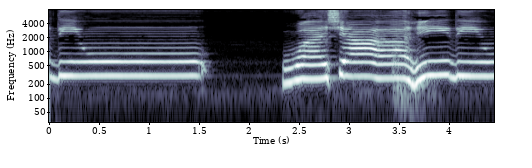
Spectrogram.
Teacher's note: अगर सिर्फ एक जेर होती तो फिर शायद हम यहाँ पे गुन्ना ना कर पाते, लेकिन यहाँ पे क्या है, दो जेर होने की वजह से, आगे मिलने की वजह से यहाँ पे क्या होगा, गुन्ना होगा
